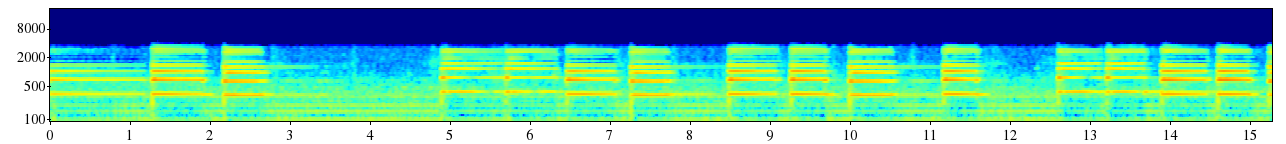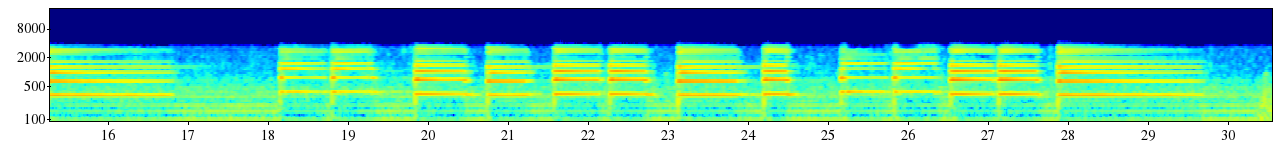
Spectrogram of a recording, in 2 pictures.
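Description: Acoustic guitar playing a slow, simple melody of single plucked notes, each ringing briefly and fading. The notes come in short phrases, broken by a couple of pauses of a second or two.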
